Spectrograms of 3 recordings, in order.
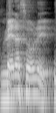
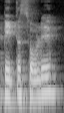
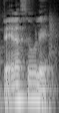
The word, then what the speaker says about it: Pedersoli: So Pedersoli, so wie Peter. So wie Petersü. – Ja, hm. ja hast, Super. Sagt, spricht man so aus. Voll. Ja, ne, Pedersoli. Also nicht Petersoli. Nein, Beda. Beda.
